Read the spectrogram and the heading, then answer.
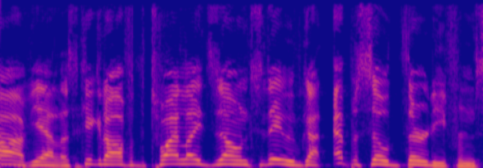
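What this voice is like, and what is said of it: Usual voice. Nothing is said of it.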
